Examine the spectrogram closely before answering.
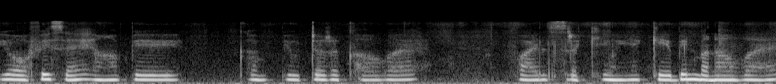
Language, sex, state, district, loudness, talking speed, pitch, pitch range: Hindi, female, Goa, North and South Goa, -15 LUFS, 130 wpm, 210 Hz, 210-220 Hz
